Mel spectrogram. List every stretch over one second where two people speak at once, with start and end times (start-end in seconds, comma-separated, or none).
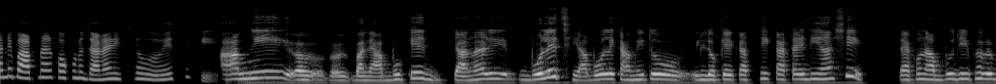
none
